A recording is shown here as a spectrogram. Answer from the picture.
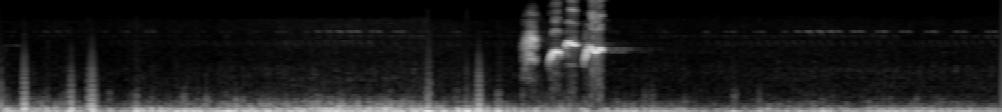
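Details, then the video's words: Sooty-headed bulbul lure call meant to provoke wild bulbuls: a single brief bubbly, warbling phrase of three or four quick notes midway, over a steady low rumble and faint high whine. "Suara Burung Kutilang Pikat GACOR Sekali Putaran Kutilang Liar Auto Emosi!"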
